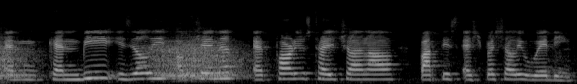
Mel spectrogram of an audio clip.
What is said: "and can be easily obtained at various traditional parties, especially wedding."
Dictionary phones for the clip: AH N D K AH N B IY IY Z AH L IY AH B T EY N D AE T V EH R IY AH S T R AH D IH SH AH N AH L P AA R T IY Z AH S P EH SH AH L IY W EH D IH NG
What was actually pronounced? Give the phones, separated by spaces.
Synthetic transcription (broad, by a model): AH N K AH N B IY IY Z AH L IY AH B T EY N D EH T F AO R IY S T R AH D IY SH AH N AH L P AA R T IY S AH S P EH SH AH L IY W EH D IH NG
